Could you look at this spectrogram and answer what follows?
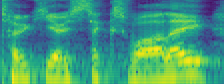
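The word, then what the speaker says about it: Tokyo Sexwale: It's pronounced Tokyo Sexuale, but it's Tokyo Sex Whale.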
